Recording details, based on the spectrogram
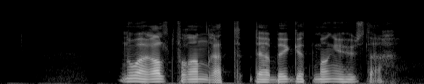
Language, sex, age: Norwegian, male, 29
